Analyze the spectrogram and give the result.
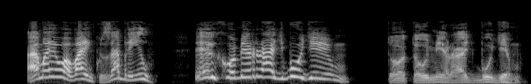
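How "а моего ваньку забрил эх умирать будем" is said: put-on very high, loud old man's wail; anguished old man's outcry; little old man lamenting. A narrator's reading. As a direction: cry it out high, drawing out the last words. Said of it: "заговорил маленький старичок, нападая на Дрона".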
